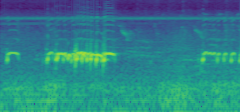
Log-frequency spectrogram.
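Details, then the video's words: Local zebra dove, a lure bird calling to rivals. A single coo leads into a rolling, slightly muffled run of notes, then after a pause a few hooked coos start again over a faint steady background hum. "Perkutut lokal gacor RAJA PIKAT memanggil lawan sekali dengar bikin semua perkutut nyaut"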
